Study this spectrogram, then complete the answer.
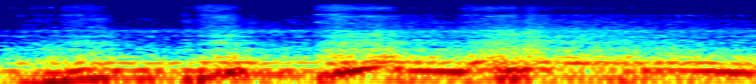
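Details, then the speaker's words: Ford Mustang, very hot after running, following electronics failure: rough, stumbling engine like bouncing off a rev limiter; misfire, with liquid seeping from the top of the new ignition coil, suspected cooked. "Still missing. Still sounds like it's got a rev limiter on it."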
